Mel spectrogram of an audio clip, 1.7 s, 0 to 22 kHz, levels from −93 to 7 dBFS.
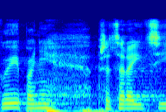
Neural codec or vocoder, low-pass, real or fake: none; 10.8 kHz; real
